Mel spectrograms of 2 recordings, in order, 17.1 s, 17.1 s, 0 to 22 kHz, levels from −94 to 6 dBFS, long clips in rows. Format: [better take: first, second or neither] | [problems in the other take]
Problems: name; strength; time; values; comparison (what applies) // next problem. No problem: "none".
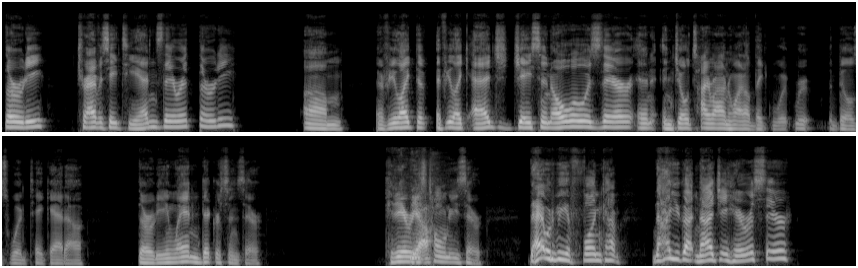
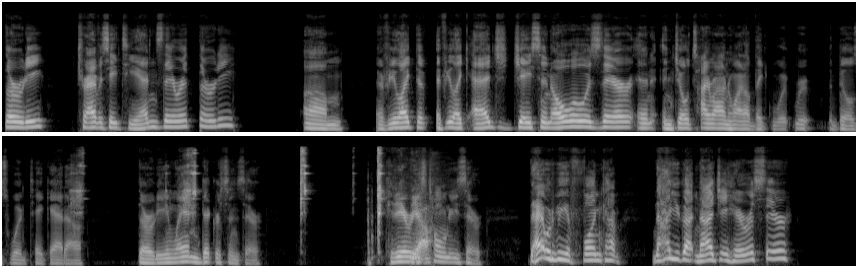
first | clattering dishes; loud; from 9.5 to 12 s; peak 2 dB above the speech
